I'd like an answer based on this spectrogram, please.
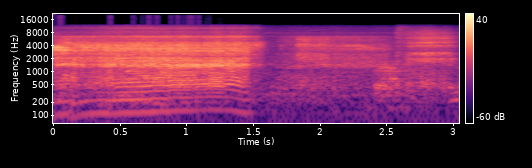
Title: April snoring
